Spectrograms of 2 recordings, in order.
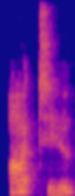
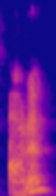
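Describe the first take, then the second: First: Both words are said fully and separately. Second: The words blend into one reduced word.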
